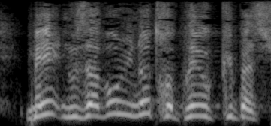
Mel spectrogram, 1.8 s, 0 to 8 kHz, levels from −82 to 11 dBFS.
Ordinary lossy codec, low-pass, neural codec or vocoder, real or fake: none; none; none; real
